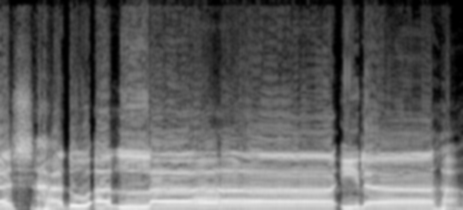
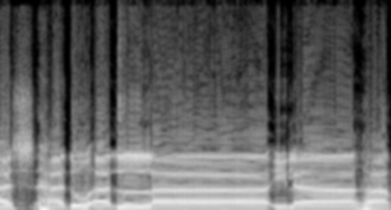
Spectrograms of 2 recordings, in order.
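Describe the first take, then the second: The two takes are said the same way.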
